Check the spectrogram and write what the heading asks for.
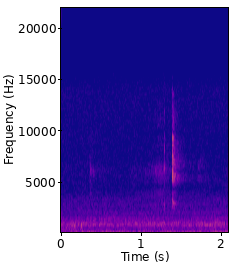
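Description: Steady outdoor background noise: a low rumble with a faint hiss, and one small tick about one and a half seconds in.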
